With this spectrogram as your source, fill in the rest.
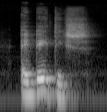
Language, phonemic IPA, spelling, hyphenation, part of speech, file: Dutch, /ˌɛi̯ˈdeː.tis/, eidetisch, ei‧de‧tisch, adjective, Nl-eidetisch.ogg
- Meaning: eidetic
